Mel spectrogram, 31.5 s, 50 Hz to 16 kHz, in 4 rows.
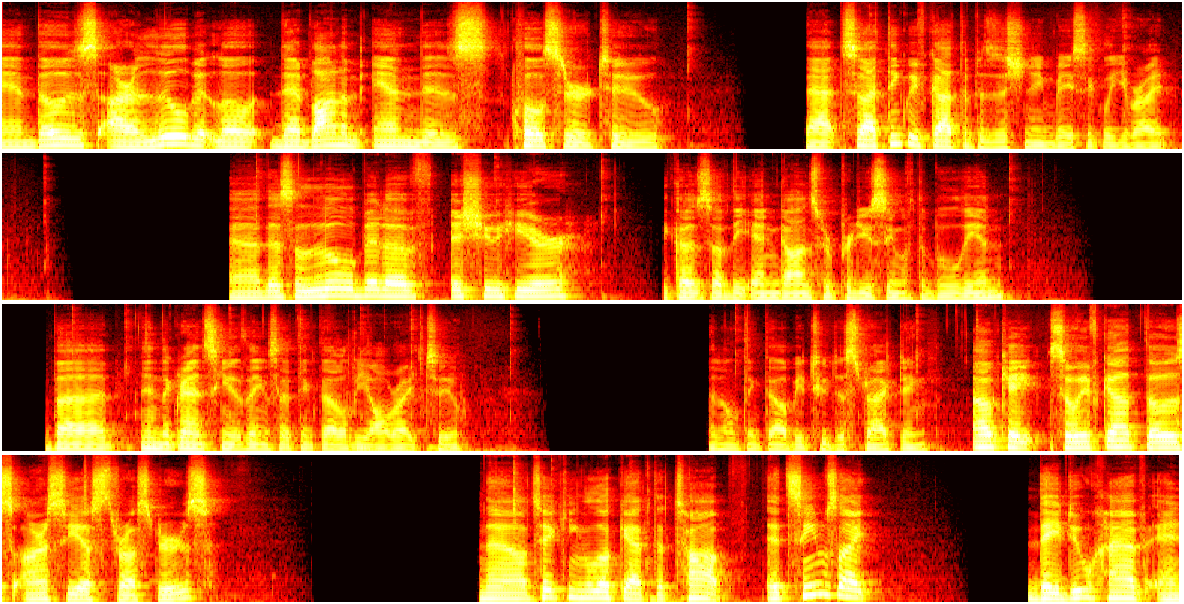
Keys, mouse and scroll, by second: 4.6-5.3 middle drag, 5.8-7.5 middle drag, 8.2-9.6 middle drag, 11.2-11.9 middle drag, 14.6-15.5 middle drag, 16.2-16.6 middle drag, 17.3-17.7 middle drag, 18.1-18.5 shift+middle drag, 19.1-19.9 middle drag, 20.7-21.5 middle drag, 21.8-22.2 middle drag, 27.3-27.8 shift+middle drag.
